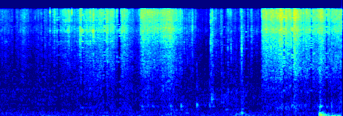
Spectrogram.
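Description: Plastic wrapping crinkling and rustling as a full-size football helmet is pulled out of its packaging, growing louder in the last second.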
